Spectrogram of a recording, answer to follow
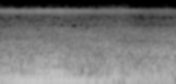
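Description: A motorcycle passing on the road. Its engine hum grows louder to a peak about half a second in, then fades.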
